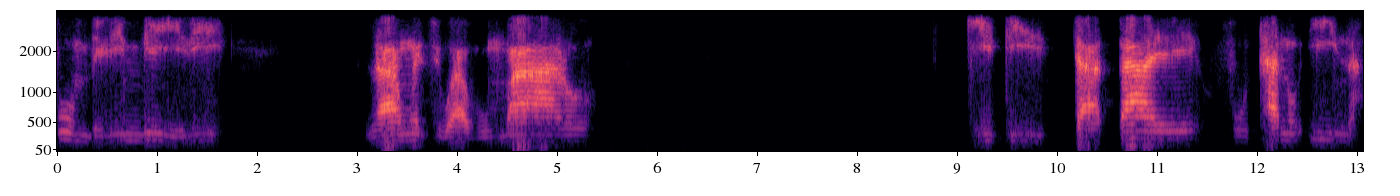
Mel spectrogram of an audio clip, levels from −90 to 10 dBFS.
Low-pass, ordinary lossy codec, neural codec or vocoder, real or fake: 3.6 kHz; none; none; real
